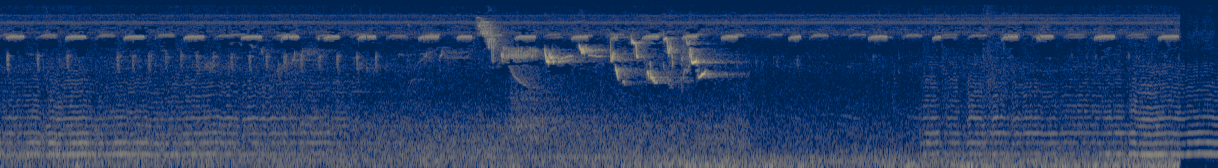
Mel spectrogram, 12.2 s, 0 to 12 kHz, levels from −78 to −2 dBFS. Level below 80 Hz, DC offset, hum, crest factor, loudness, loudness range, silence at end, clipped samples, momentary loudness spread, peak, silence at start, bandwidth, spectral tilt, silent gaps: -50 dBFS; under 0.1%; none; 24 dB; -31 LUFS; 11 LU; 0 s; under 0.1%; 15 LU; -10 dBFS; 0 s; 11.5 kHz; -0.5 dB/octave; none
